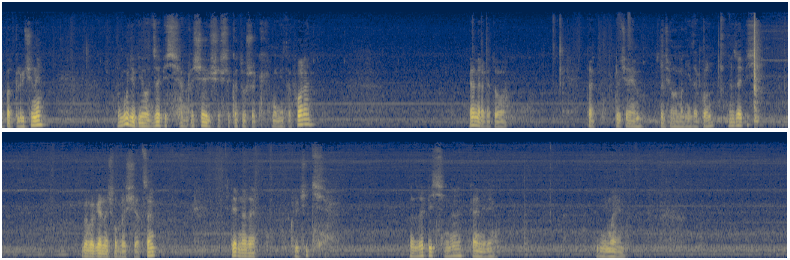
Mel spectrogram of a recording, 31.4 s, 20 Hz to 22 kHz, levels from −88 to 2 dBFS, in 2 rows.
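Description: No technical faults are audible.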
